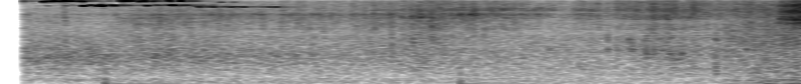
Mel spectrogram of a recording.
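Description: Longboard wheels rolling on pavement in a steady rumble, with two deep thumps, one about half a second in and one a little past two seconds in.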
